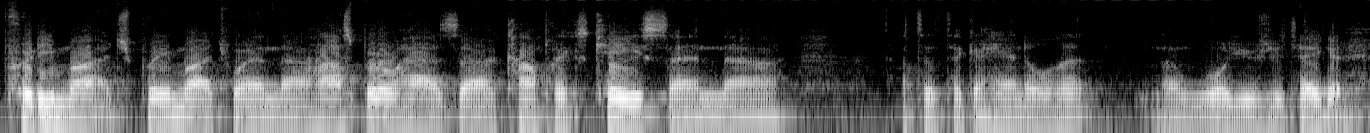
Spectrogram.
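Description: A man with an American accent talks at a fairly quick pace in a very deep, low pitch with monotone, flat intonation. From Philadelphia, Pennsylvania; Pennsylvania. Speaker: foot and ankle surgeon; guest. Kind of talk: TV interview. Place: studio.

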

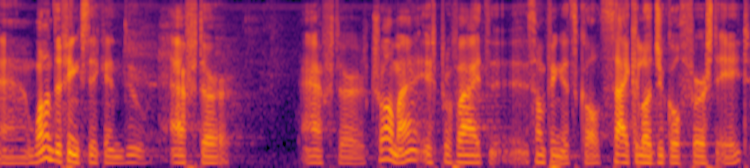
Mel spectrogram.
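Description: Man speaking at a moderate pace with ordinary pitch variation, long and frequent pauses, quiet background. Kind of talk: press conference briefing. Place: hall. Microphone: podium.

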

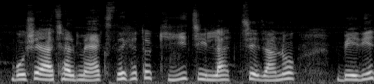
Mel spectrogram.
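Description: The sound is dry and close, with no echo. A woman with a dark, mellow tone and a fairly high pitch speaks with fairly even intonation. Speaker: lifestyle vlogger. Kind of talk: casual vlog narration. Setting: at home.

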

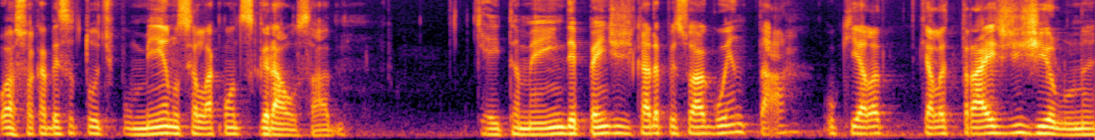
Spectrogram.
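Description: A woman's very deep, low voice holds fairly even intonation at a moderate pace. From Brazil, Minas Gerais. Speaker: MMA fighter; podcast guest. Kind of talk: casual interview. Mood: serious, reflective personal story. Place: studio. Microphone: studio mic.

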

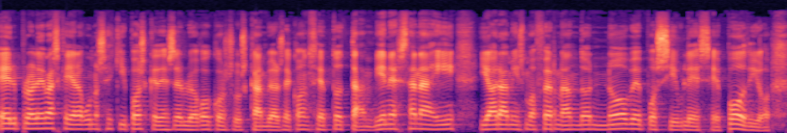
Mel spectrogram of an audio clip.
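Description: In an ordinary speaking voice, a man talks at a fairly quick pace with fairly even intonation against a quiet background. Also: medium pitch for a man. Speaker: Formula 1 YouTuber. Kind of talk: news commentary.

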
